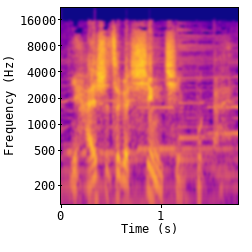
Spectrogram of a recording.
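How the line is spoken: Smiling. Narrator (Chinese): 那湘云就笑着说

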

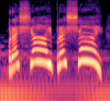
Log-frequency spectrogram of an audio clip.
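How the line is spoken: Shouting together. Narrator (Russian): закричали принц и принцесса

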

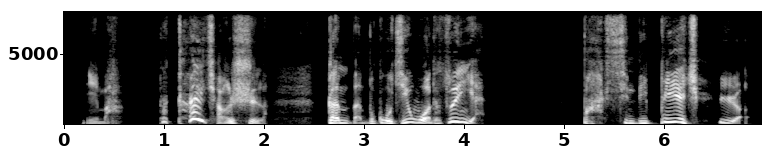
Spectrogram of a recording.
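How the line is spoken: Choked up. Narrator (Chinese): 赵雪川哽咽了，说

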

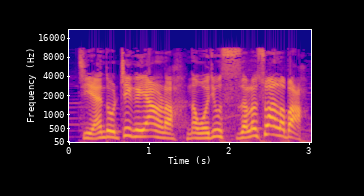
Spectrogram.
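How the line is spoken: Pained shouting. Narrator (Chinese): 一脸痛苦的，嘴里边喊着

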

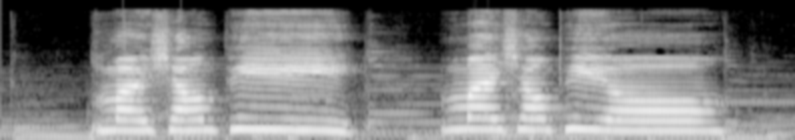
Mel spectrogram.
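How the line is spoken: Loud hawking cry. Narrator (Chinese): 他开始大声的叫卖

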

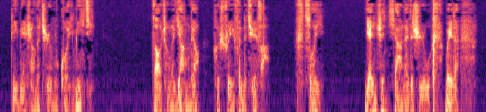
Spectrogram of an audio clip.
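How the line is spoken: Low voice. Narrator (Chinese): 雪莉杨低声对我说

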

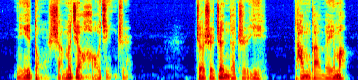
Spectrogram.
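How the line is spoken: Low, smiling. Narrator (Chinese): 和珅换了微笑，低声说

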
